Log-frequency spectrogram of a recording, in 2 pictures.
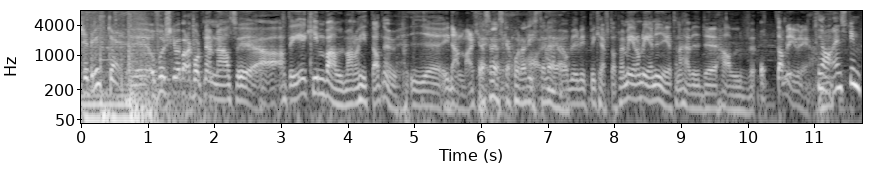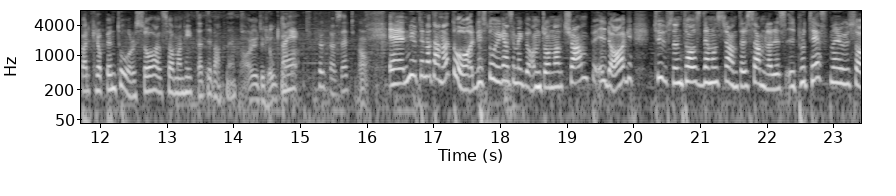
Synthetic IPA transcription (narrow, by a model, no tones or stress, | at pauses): ɾɵbɾiːkəɾɔfœʂʈskavɪbɑːɾakʰɔʈːnɛmnaalt̪sɔa̰t̪̚d̪ɛːɾkʰɪmːvalmanhɔɾhɪt̪ʰːat̪nʉ̟ːɪɪd̪a̰nːma̰ɾkhɾsvɛnskaɧʊɳalɪ̰sd̪əæɛhabliːvɪt̪̚bɛkʰɾɛ̰ft̪at̪mɛnmeːɾɔmd̪ɛːɳyːheːt̪ənaɦæ̰ːɾvɪːd̪ɦa̰lvɔt̪ːablɪɾjɵd̪ɛ̰jɑːɛnst̪ʏmpad̪̚kʰɾɔpːənt̪ʰoːɾsoalsɔvamanɦɪt̪ːat̪ɪva̰t̪nət̪ːd̪ɛjʏnt̪əkʰluːkt̪nɛ | fɾɵk̚t̪ansvæːʈjɑ̰nyːt̪ɪnɔt̪anːat̪̚d̪ɔd̪ɛst̪oːɾjɵɡanskamʏkːəɔmd̪ɔnald̪̚t̪ʰɾampɪd̪ɑːɡt̪ʰʉ̟ːsənt̪ʰɑːls̬d̪ɛmɔnst̪ɾant̪əɾsamlad̪əsɪpʰɾʊt̪ʰɛst̪næɾʉ̟ːɛsɑː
